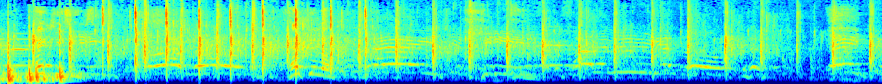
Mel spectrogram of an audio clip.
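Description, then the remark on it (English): An audience claps their hands in a brisk, uneven patter of many sharp claps, while voices call out and talk over the clapping throughout. “Come on, just do that just for a moment. Clap your hands.”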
